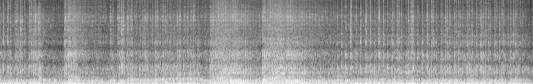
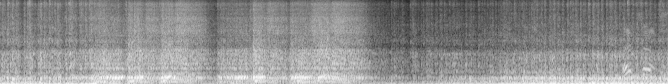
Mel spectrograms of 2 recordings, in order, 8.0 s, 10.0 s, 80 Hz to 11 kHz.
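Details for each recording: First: Short-stroke twin-turbo-build big-block Chevy, first fire-up at 18°F, no coolant yet, unboosted, revved to 6,000 rpm: flat, soggy note on blips, super lean; carburetor too small with insufficient pump shot. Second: Chevrolet Camaro with naturally aspirated LS V8 on a modified HP-series carburetor with a large plenum and a cam under 240 duration: lumpy, choppy idle, then crisp revs climbing and falling cleanly; snappy, healthy engine with good ring seal.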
